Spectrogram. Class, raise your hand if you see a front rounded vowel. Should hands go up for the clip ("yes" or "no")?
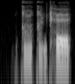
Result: no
